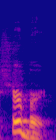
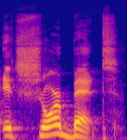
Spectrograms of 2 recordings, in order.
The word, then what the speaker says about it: sherbet: oh no she's right it's sherbet bet T sherbet and I've always said sherbet I like that no no but I feel like it's pronounced Bert but it's bed yeah I know the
